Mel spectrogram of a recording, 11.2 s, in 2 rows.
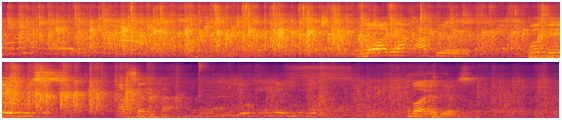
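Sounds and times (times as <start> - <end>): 
audience applause: 0.0 - 8.0
speech: 3.6 - 7.5, 9.7 - 10.4.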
